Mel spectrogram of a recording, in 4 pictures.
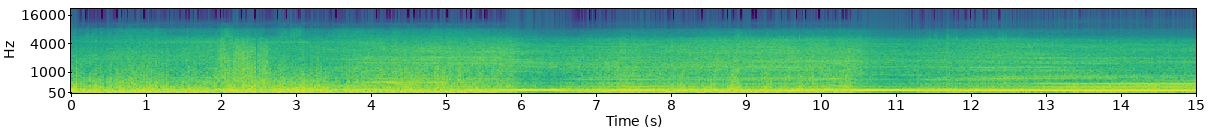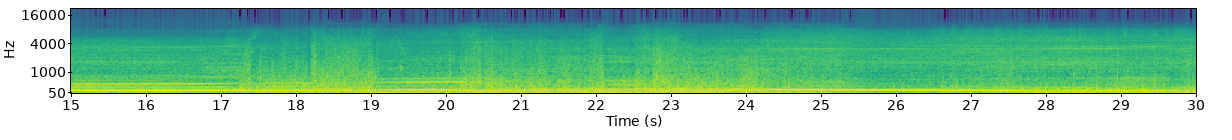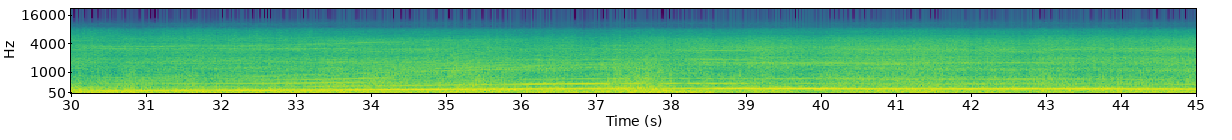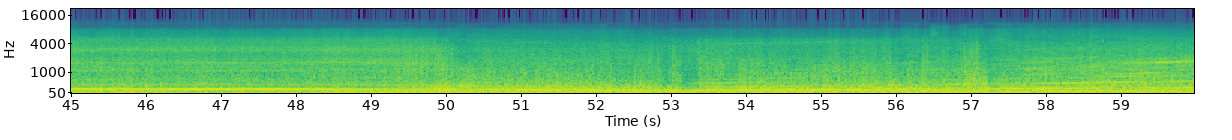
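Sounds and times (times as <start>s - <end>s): motorcycle engine running: 0.0s - 59.9s
wind rushing across microphone: 0.0s - 59.9s.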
